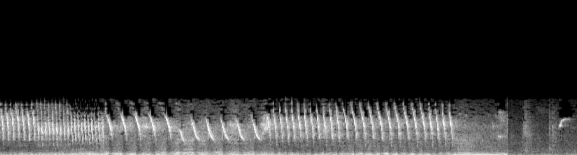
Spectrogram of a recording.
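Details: Canary singing mabok teler style: long runs of fast repeated high notes interrupted by swooping downward whistles, a rapid rolling trill, then an abrupt drop to near silence near the end.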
